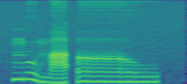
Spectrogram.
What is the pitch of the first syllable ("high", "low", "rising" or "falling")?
falling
